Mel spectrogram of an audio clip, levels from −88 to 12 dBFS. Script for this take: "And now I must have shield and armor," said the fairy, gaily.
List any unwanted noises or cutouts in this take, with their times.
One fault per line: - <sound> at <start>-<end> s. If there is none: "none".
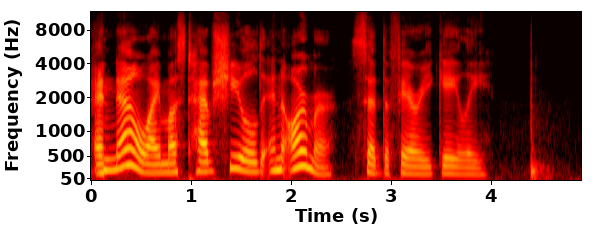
- tap at 4.4-4.7 s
